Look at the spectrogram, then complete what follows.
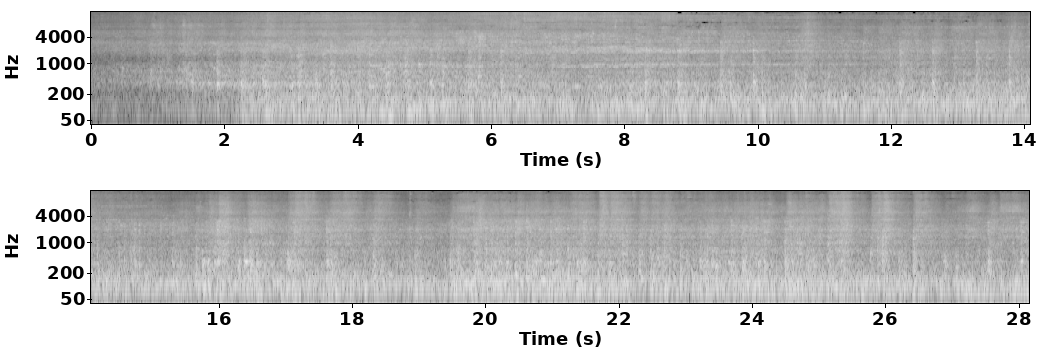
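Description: A steam-hauled train of passenger coaches crossing a girder railway bridge: a loud, steady rumble of wheels on the rails that swells in over the first two seconds, with a clickety-clack of wheels over rail joints through the second half.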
